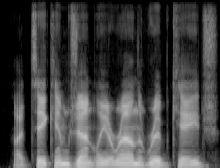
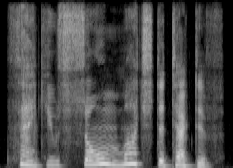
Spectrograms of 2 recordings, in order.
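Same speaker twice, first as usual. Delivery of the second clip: higher, slow, breathy-sounding admiring thanks; flirty thanks; 8 semitones higher, slower than usual. Acted. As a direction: flirt with the handsome detective. Flirting owner.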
